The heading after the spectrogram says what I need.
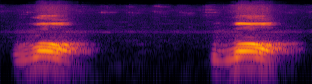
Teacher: lidah lengket lengket dengan langit-langit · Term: huruf idbak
